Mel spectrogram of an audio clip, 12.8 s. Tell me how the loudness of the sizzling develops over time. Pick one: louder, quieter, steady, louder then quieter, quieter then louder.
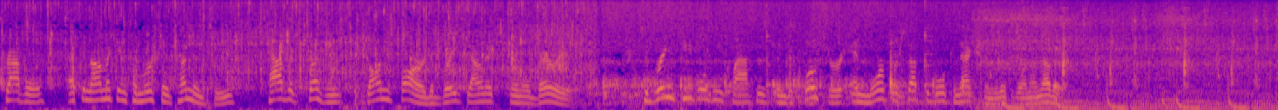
steady.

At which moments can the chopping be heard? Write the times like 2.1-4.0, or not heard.
not heard.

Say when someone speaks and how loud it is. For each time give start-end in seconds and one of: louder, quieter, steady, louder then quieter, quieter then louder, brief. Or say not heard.
0.0-10.7 steady.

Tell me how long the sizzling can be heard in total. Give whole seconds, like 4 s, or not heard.
13 s.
